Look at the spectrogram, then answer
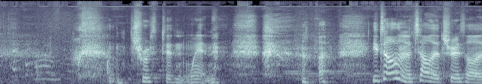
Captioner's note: laughs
